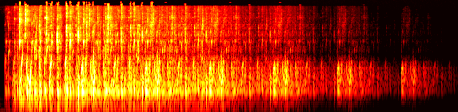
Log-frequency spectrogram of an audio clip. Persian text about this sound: برخی از آنها که تنبلی کردند به عمق دریاچه بویناک استیکس فرو برده می شوند و چون می خواهند تنفس کنند حباب هایی بر روی سطح گلالود دریاچه ظاهر می شود.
